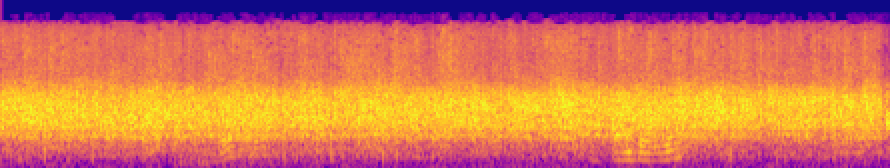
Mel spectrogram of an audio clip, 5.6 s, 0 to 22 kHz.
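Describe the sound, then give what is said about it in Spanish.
An audience at a show claps steadily throughout, a dense, even wash of many hands with no breaks, while a voice murmurs faintly underneath near the end; they are clapping if they have cried in the last five years. “Aplaudir si habéis llorado los últimos 5 años.”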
